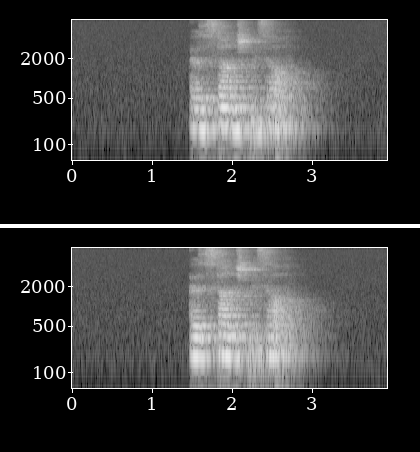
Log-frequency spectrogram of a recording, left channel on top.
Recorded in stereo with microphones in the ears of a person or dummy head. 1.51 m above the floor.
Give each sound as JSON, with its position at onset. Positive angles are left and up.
{"t": 1.5, "sound": "a woman speaking", "side_deg": -75, "distance_m": 1.5}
